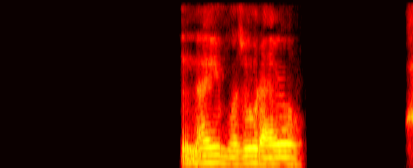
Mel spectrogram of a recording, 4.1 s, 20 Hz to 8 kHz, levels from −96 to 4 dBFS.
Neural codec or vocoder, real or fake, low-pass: codec, 16 kHz, 2 kbps, FreqCodec, smaller model; fake; 7.2 kHz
